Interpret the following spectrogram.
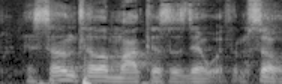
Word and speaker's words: Telemachus: problem is that he's got a son i pronounced his name to lamarcus his son telemachus is there with him so hey if i'm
